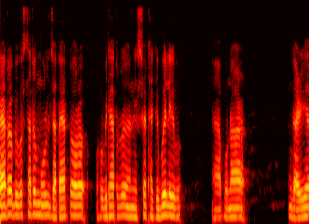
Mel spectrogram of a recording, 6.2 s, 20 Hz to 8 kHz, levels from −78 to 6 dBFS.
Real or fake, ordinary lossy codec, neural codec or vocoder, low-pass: fake; none; vocoder, 22.05 kHz, 80 mel bands, WaveNeXt; 7.2 kHz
